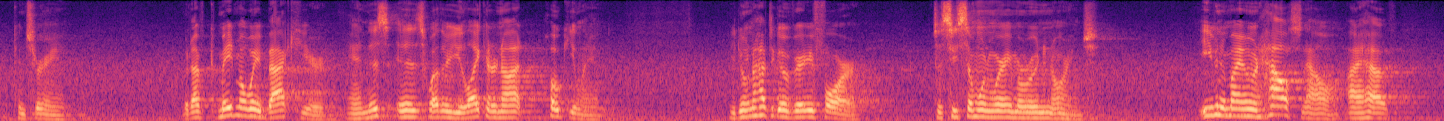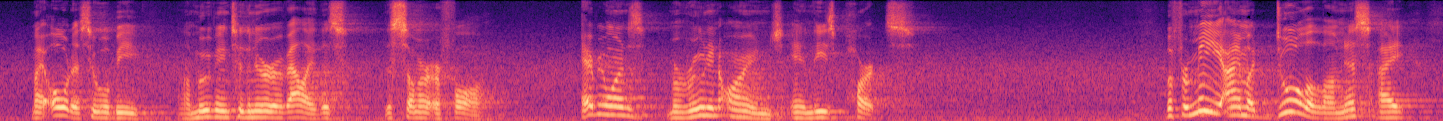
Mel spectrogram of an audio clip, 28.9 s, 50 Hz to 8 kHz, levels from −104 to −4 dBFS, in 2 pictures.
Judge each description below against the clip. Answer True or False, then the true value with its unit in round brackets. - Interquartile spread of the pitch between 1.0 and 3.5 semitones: False (4.2 semitones)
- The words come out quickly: False (150 wpm)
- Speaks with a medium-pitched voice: True (145 Hz)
